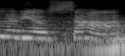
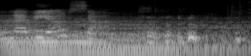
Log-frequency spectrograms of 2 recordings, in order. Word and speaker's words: Leviosa: It's not Leviosa, it's Leviosa."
